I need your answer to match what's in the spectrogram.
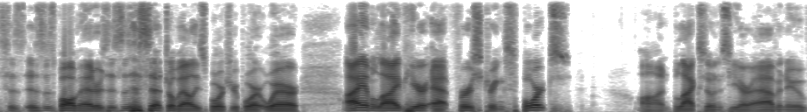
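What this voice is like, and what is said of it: Unusually low, deep sick voice. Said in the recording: “if my voice sounds a little bit different, a little low, maybe an octave lower than normal ... I've been a little under the weather ... my voice was like this ... this isn't Batman”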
